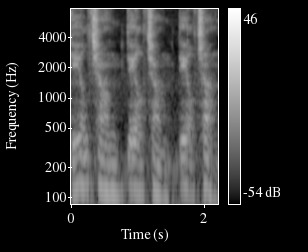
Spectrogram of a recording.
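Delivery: secretive, soft, hushed half-whisper. Retelling half-whispering a name to a hero at a party: retelling own half-whisper. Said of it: "I whispered to Quincy".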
